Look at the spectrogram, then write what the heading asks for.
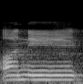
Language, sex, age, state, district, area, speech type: Gujarati, female, 60+, Gujarat, Surat, urban, spontaneous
